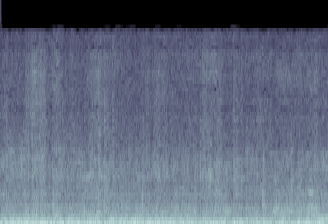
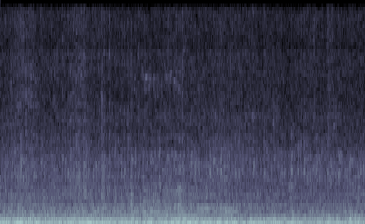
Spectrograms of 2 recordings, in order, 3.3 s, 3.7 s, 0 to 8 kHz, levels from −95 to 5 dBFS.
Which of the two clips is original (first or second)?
second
